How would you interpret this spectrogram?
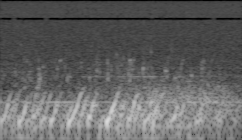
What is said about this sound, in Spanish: Una última burbuja sale de tu pulmón.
